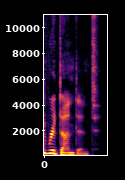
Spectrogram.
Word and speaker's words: redundant: The stress is on the second syllable. Re-dun-dant, not re-dun-dant. Say it slowly first. Re- dun- dant. Now say it at natural speed with the stress landing hard in the middle.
